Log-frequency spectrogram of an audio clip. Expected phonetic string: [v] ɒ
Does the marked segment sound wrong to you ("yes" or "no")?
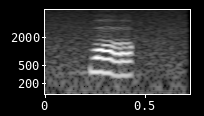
yes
